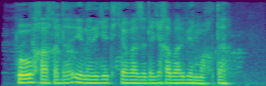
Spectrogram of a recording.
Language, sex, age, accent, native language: Uzbek, male, 18-24, Farg'ona, Uzbek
